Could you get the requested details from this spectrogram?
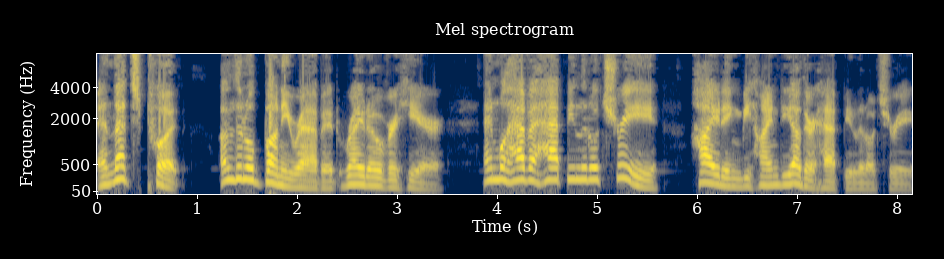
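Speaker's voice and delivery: put-on soothing ASMR painter voice. Imitating the painter from a half-hour painting show: mock hushed ASMR voice. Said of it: "a hushed voice about happy little clouds".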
